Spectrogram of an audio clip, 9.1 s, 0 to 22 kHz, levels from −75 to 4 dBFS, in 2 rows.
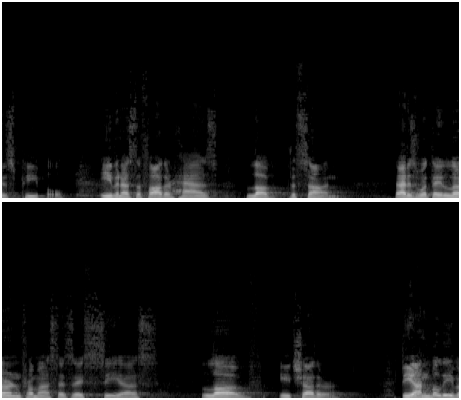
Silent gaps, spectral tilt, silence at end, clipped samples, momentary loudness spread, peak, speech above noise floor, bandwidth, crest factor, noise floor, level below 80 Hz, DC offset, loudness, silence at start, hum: none; -6.5 dB/octave; 0 s; under 0.1%; 17 LU; -8 dBFS; 35 dB; 12.5 kHz; 20 dB; -62 dBFS; -66 dBFS; under 0.1%; -27 LUFS; 0 s; none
